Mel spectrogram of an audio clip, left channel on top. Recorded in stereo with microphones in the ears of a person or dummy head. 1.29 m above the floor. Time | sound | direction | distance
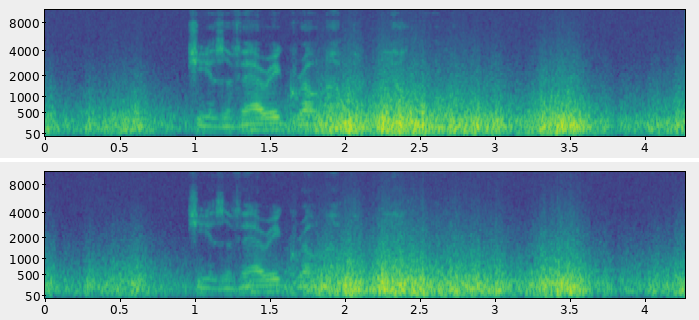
1.0 | a man speaking | 25° left (ahead or behind) | ?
